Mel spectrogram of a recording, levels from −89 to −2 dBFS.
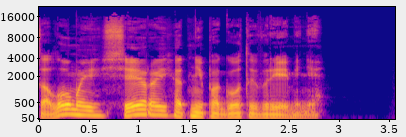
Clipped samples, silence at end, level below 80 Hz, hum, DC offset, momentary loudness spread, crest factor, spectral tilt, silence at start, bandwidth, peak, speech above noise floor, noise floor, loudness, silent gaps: under 0.1%; 0.75 s; -36 dBFS; none; under 0.1%; 10 LU; 16 dB; -5.5 dB/octave; 0 s; 18 kHz; -2 dBFS; 61 dB; -77 dBFS; -16 LUFS; none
